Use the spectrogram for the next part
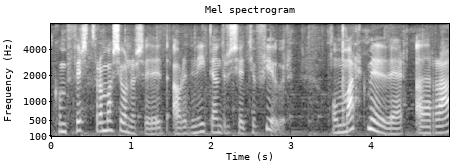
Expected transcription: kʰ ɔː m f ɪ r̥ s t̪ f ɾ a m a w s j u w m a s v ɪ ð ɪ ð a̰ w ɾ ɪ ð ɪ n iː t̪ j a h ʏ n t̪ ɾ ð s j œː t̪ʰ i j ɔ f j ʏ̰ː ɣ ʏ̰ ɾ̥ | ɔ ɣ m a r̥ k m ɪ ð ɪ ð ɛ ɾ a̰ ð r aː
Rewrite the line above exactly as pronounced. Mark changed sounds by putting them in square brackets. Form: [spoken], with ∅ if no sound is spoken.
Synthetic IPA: kʰ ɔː m f ɪ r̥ s t̪ f ɾ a m a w s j [o] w [n] a s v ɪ ð ɪ ð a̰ w ɾ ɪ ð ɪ n iː t̪ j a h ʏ n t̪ ɾ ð s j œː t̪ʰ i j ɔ f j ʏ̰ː ɣ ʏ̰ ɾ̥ | ɔ ɣ m a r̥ k m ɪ ð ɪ ð ɛ ɾ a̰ ð r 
